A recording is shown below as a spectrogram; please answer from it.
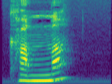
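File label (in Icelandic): "kanna", Icelandic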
